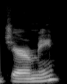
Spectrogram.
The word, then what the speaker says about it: Jerome: Drew nicknamed him Jeromey because his name's spelt Jerome, but it's pronounced Jeremy.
